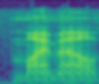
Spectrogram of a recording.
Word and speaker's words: Mimal: is called Chef my video uh I say my and you'll see why I pronounce it that way U to learn neonic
